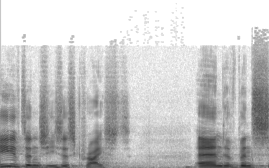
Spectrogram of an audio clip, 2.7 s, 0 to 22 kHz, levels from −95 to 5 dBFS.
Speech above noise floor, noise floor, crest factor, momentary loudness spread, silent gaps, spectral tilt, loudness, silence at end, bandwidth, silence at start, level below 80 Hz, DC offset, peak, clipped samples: 30 dB; -51 dBFS; 20 dB; 13 LU; none; -3 dB/octave; -20 LUFS; 0 s; 17 kHz; 0 s; -52 dBFS; under 0.1%; -2 dBFS; under 0.1%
